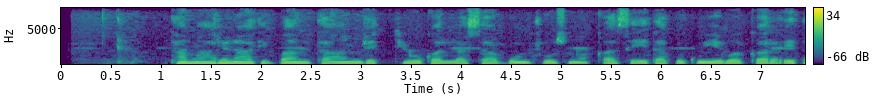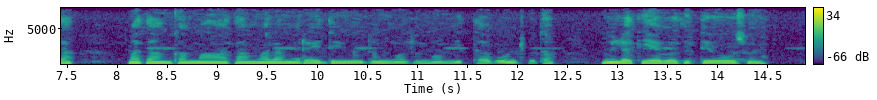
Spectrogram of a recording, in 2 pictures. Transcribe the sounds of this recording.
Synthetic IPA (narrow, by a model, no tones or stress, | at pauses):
t̪ʰɐmaːɾɛnaːt̪ɪbɐnt̪ːɐːnd͡ʒɛt̪ːɪjokɐlːɐsːaːbɔnt͡ʃʼːoːsɔnɐkʼɐ̰sːɛːt̪ɐpːɛɡʊjːɛbɐɡːɐɾɐ̰ʔɛt̪ɐ | mɐt̪ɐŋkɐmaːt̪ɐmɐlɐmɔɾɐjd̪ɛʔɪjod̪ʊmːɐd̪ʊmːɐmɪt̪ːaːbɔnt͡ʃʼɔt̪ɐ | mɪlɐt̪ɪjɐbɐt̪ɪd̪̥ɛʔoːsɔnɐ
